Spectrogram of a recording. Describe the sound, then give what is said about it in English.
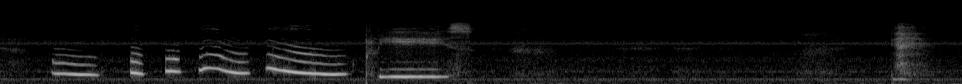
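A person imitates a puppy whimpering: a quick run of about six high, whiny cries with rising and falling pitch, fairly loud, followed by near silence. “Don't make me do the puppy whimpering noises again.”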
